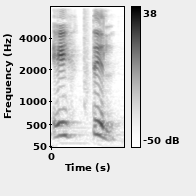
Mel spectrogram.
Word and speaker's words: est-il: A and il combined, it will be est-il.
